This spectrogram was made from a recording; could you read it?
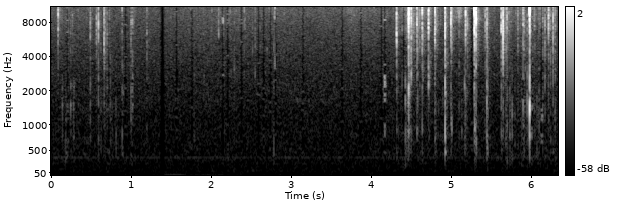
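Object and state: Cellophane-wrapped plastic lunch case.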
